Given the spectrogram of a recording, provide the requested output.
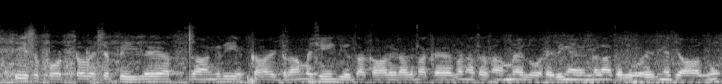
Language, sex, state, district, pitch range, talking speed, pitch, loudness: Punjabi, male, Punjab, Fazilka, 110-125 Hz, 190 wpm, 115 Hz, -13 LUFS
